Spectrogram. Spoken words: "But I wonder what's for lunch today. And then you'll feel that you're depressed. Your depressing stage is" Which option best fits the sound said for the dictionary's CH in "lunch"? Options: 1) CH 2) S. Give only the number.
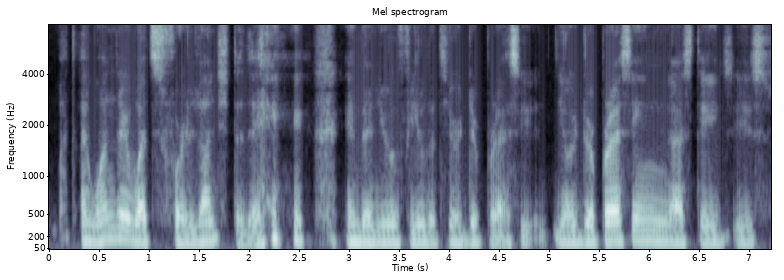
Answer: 1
